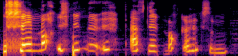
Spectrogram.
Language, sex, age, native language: Icelandic, female, 13, Icelandic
